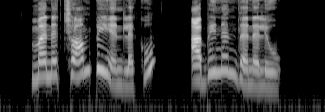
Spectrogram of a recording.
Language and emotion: Telugu, neutral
